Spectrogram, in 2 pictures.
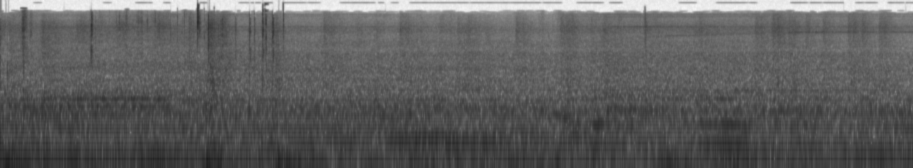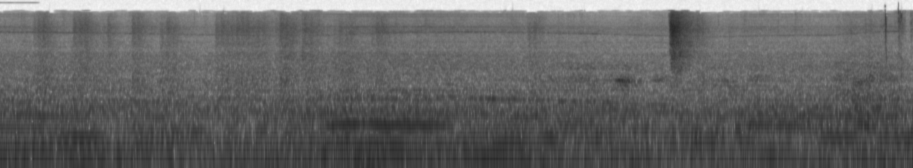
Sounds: motor vehicle (road), vehicle, bus

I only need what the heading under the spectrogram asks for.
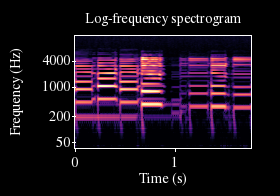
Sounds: music, electric guitar, guitar, plucked string instrument, musical instrument

